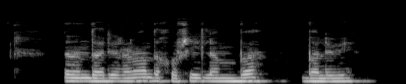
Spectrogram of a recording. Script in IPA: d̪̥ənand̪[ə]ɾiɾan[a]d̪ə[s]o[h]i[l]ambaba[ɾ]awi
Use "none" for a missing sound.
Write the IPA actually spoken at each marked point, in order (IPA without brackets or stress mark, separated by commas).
ɑ, ɑ, x, ʂ, l, l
